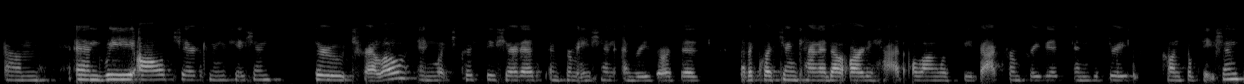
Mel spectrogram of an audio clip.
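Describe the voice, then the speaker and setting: A young woman speaks as a student presenter on a conference call. Her delivery is formal and explanatory, as in a prepared report, with a mid-range pitch. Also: low-quality recording. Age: young adult.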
